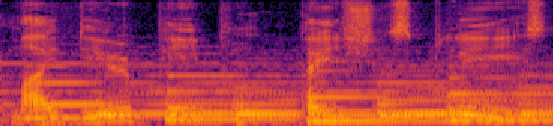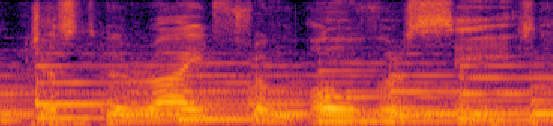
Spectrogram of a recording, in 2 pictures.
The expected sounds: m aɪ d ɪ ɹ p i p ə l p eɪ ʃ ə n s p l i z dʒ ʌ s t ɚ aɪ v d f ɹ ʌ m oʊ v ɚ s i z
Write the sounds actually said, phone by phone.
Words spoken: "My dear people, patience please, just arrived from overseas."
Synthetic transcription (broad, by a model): m aɪ d ɪ ɹ p i p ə l p eɪ ʃ ə n s p l i z dʒ ʌ s t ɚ aɪ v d f ɹ ʌ m oʊ v ɚ s i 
